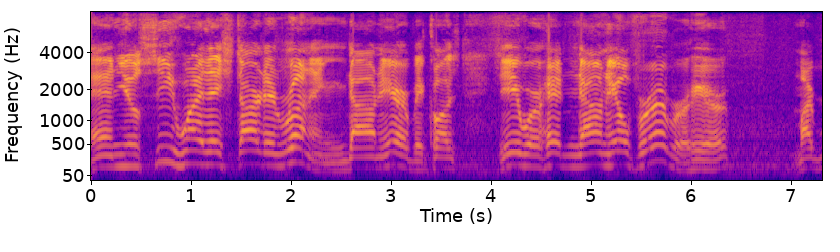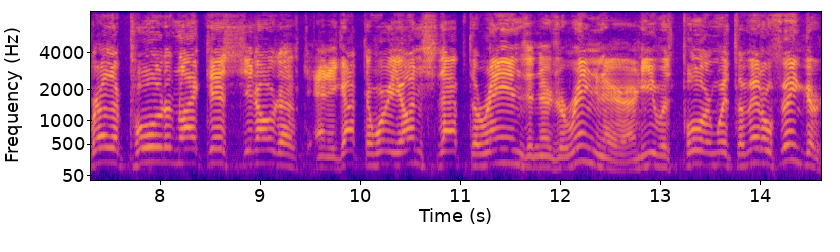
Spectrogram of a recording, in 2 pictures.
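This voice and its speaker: In a Midwestern American accent, the speaker uses lively intonation and a bright, sharp tone at a moderate pace. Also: man, high pitch for a man. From western Ohio. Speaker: retired farmer. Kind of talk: oral history storytelling.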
